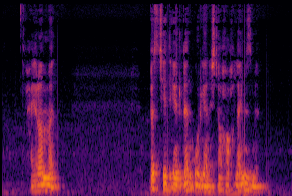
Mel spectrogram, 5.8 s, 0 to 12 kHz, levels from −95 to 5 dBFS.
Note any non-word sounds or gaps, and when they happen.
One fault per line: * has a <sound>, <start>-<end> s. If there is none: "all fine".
all fine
